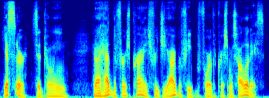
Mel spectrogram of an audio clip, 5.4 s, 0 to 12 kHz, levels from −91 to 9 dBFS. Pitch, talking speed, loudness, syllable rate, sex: 90 Hz, 180 wpm, -21 LUFS, 5.6 syllables/s, male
